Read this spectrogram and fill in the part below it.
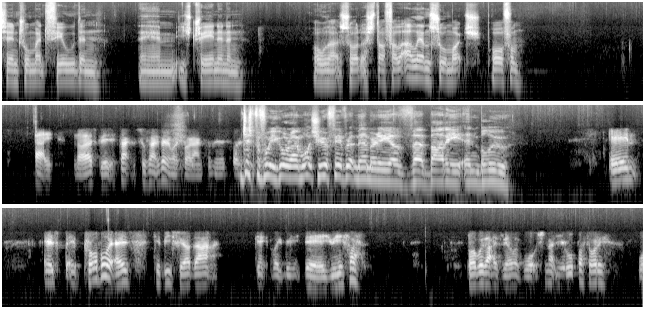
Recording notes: Joined in the studio. On the phone.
